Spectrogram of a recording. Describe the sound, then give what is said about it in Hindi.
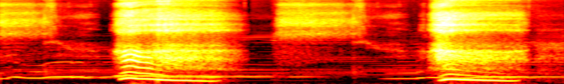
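Deep breaths taken during a guided yoga relaxation, two loud breathy rushes each carrying a voiced, falling sigh-like tone, over a soft sustained low hum. “फिर एक सांस लीजिए”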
